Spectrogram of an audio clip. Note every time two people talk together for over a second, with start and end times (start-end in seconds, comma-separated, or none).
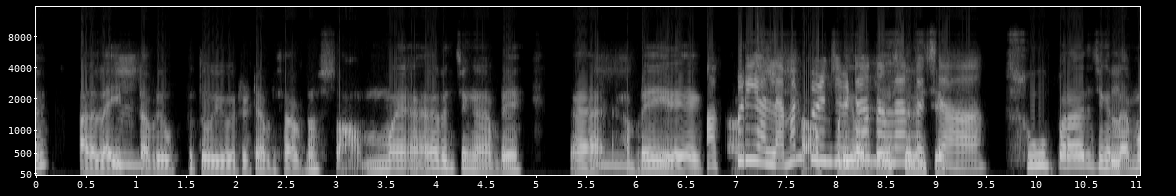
7.0-9.1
